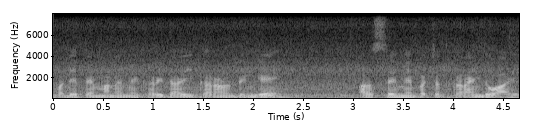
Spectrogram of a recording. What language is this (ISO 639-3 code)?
snd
